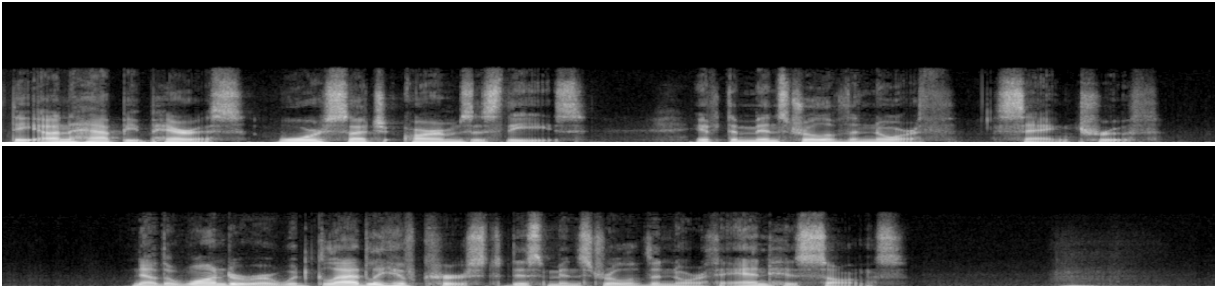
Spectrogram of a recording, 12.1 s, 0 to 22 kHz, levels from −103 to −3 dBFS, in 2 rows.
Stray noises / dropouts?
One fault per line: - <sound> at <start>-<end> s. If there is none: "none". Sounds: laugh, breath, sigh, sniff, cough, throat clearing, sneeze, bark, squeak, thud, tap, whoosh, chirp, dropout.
- breath at 11.2-11.9 s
